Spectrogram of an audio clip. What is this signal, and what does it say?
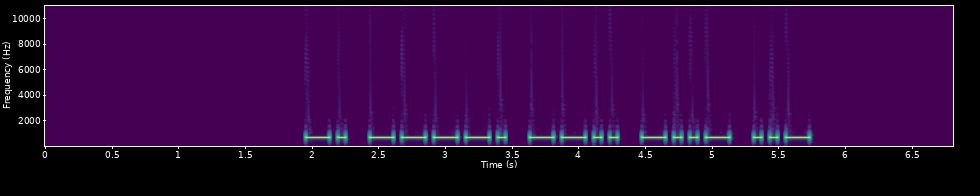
Morse code, heard as a keyed tone, about 20 wpm, 700 Hz. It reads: N9ZXU
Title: USA Call Signs - 5 Characters - 20wpm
